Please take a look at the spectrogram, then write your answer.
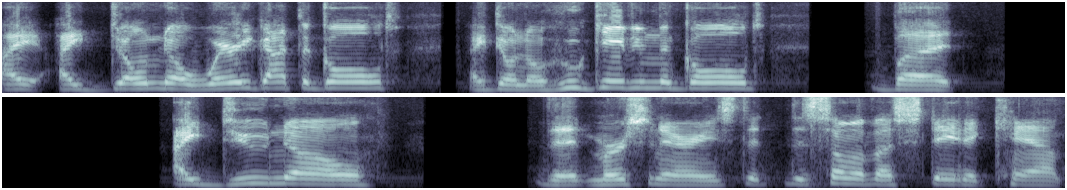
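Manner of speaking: tearful, sobbing, crying through every word. A storyteller voicing a man under questioning who breaks down, crying while talking. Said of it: "And the guy just starts crying".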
